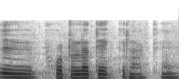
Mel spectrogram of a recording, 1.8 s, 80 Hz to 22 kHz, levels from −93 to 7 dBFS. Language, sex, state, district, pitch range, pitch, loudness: Chhattisgarhi, male, Chhattisgarh, Raigarh, 170-180 Hz, 175 Hz, -16 LUFS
